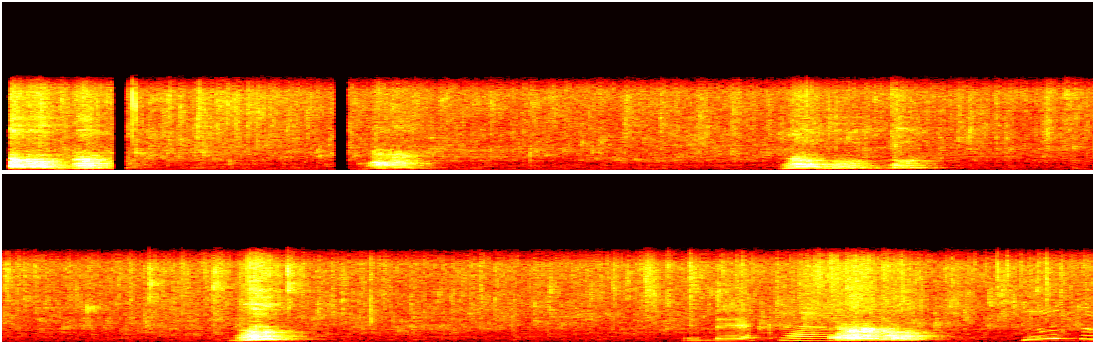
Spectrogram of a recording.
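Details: Basset Hounds at a kennel, several tricolour and bicolour dogs playing: deep single barks spaced a few seconds apart, then rising and falling bay-like howls near the end.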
